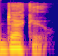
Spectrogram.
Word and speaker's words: Deku: But Deku is pronounced the same as Dekaru, which means I can do it, Ochako said brightly.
